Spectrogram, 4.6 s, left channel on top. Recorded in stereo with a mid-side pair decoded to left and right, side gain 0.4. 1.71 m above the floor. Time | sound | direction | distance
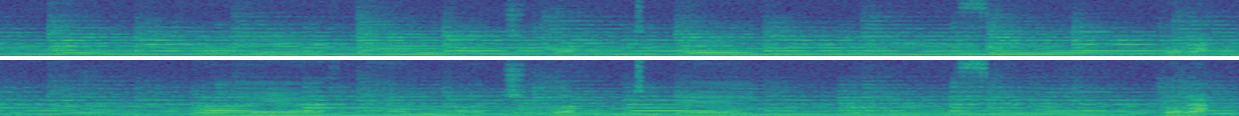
0.7 | a woman speaking | 60° right | ?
